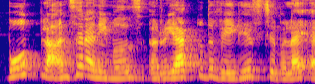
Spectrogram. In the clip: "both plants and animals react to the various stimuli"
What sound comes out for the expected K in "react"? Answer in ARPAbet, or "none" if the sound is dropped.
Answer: K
